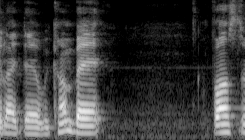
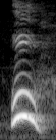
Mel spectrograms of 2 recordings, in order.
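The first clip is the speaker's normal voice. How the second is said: shaky emotional exhale; 5 dB louder than usual. Real, not acted. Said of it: "it's hard to talk about".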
